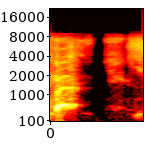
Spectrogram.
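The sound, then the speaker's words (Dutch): A single quick sneeze, fairly loud: a short voiced burst that breaks into a breathy hiss, followed by a faint exhaled rustle. “Ik moest niet zeggen eh, Gezondheid.”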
